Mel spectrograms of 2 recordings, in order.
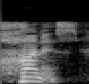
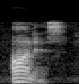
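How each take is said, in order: First: The word begins with an audible h sound. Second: The word begins with a vowel, no h sound. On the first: The speaker calls it wrong. "We don't say honest" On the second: The speaker calls it right. "No H. We refer to it as honest"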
